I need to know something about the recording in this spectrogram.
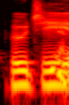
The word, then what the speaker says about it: Poochie: It's Poochie. It is? Yeah. So I'm saying it right. Like Poochie, as in like he's got a pooch.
